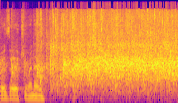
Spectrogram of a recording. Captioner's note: applause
